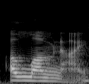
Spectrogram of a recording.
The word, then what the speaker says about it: alumni: institution will say so in alumni there's three syllables that first letter A is a schwa the second syllable is Lum so that lacks a sound and then the third syllable is Nye Nye alumni so our next word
